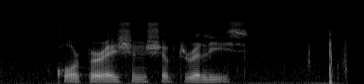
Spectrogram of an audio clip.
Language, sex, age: English, male, 19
